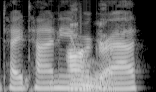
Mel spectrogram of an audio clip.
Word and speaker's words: Titania McGrath: Titania McGrath. Titania, yeah. I always mispronounce it.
